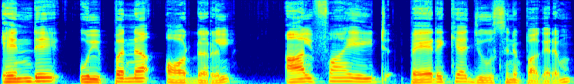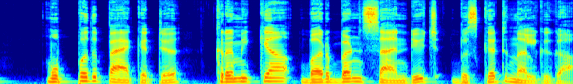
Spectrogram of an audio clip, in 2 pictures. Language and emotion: Malayalam, neutral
